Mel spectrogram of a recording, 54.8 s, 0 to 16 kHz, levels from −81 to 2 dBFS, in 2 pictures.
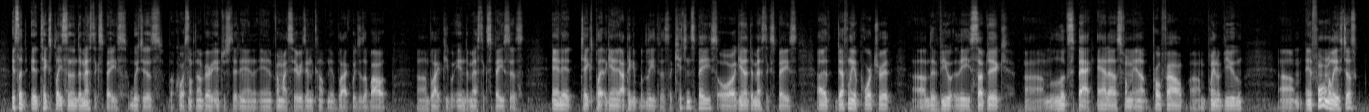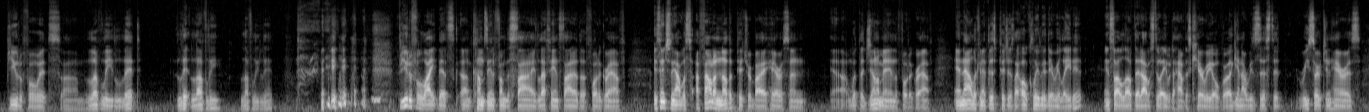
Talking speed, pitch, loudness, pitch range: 165 wpm, 85 Hz, -24 LUFS, 75-90 Hz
